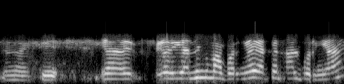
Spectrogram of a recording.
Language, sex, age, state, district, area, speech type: Tamil, female, 18-30, Tamil Nadu, Cuddalore, rural, conversation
